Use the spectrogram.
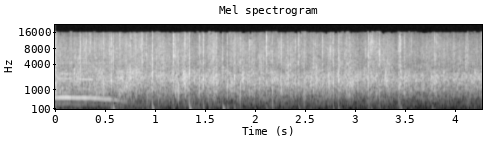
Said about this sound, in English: Before we close, I'd like to thank the Daniel K. Inouye Institute, as well as the Japanese American National Museum for having us here tonight and make this program possible. So big round of applause for them, please.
